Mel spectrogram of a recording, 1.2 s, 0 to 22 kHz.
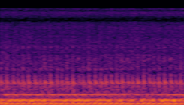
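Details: Toyota 8FGU25 forklift on propane, after oil pressure sending unit replacement: smooth, even hum at idle with a steady low drone and no knocks or rattles; the engine idles healthy with the oil pressure light gone.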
